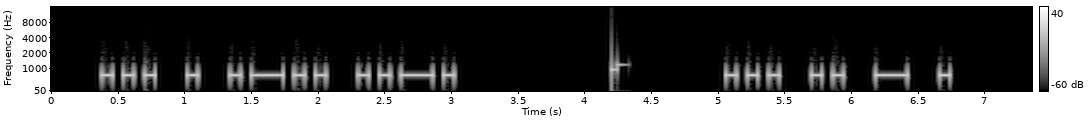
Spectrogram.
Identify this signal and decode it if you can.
Morse code, heard as a keyed tone, about 15 wpm, 700 Hz. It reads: SELF SITE
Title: Sentences from Top 1000 Words - Review Part 1 - New Word Drill - 15wpm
